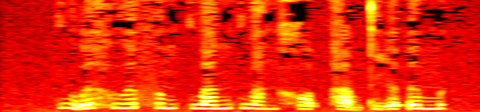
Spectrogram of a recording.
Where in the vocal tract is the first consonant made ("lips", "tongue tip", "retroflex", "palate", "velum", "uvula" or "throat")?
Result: velum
